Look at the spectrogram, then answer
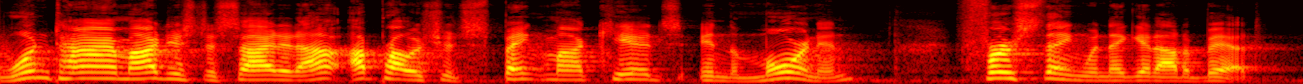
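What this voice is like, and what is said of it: Put-on Southern accent. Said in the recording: “a dad one time who had kind of a southern accent ... You like my southern accent? I work on accents all the time.”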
